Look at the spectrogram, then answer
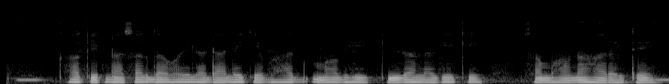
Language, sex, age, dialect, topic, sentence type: Chhattisgarhi, male, 18-24, Central, agriculture, question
